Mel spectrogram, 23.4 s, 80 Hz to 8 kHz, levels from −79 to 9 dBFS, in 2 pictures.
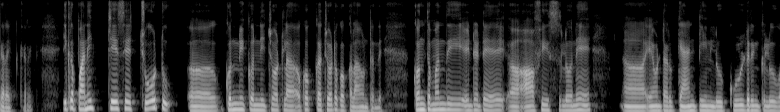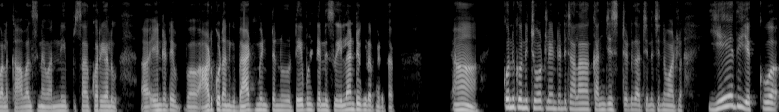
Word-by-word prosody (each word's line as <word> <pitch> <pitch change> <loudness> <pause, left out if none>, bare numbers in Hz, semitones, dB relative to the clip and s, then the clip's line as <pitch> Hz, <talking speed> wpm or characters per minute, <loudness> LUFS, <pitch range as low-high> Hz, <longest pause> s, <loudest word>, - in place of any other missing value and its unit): Correct 105 -2 -2
correct. - - -14 0.4
ఇక 195 - +3
పని 170 +4 +6 0.3
చేసే 180 0 +5 0.2
చోటు 195 +4 +3 0.4
ఆహ్, 115 -1 +3 0.2
కొన్ని, 155 +1 +4
కొన్ని 135 -2 +2
చోట్ల 140 -1 -1 0.2
ఒకొక్క 150 -1 -4
చోట 140 -1 +1
ఒకొక్కలా 125 -4 -1
ఉంటుంది. 100 -1 -5 0.5
కొంతమంది 150 0 +3 0.2
ఏంటంటే 135 +1 -1 0.4
ఆహ్, 115 0 +2 0.2
ఆఫీస్‌లోనే 130 +1 -1 0.7
ఆహ్, 115 0 +3
ఏమంటారు 120 0 +1
క్యాంటీన్‌లు, 120 0 +2 0.2
కూల్ 135 0 +2
డ్రింక్‌లు 125 -2 +1
వాళ్ళకి 115 0 -2
కావాల్సినవన్నీ 120 +1 -1 0.3
సౌకర్యాలు, 125 0 0 0.4
ఆహ్, 115 - 0
ఏంటంటే 135 0 0 0.2
వ్ - - 0 0.2
ఆడుకోవడానికి 135 -3 +2
బ్యాడ్మింటను, 135 -1 +1 0.2
టేబుల్ 140 +1 +1
టెన్నిసు 135 -2 0
ఇలాంటివి 150 +2 +3
కూడా 135 -1 -1
పెడతారు. 110 -2 -8 1.0
ఆ! - - +4 0.7
కొన్ని, 215 0 +6
కొన్ని 200 -1 +4
చోట్ల 195 -1 -1
ఏంటంటే 175 0 -5
చాలా 160 0 0 0.2
కంజెస్టెడ్‌గా 145 -1 -4
చిన్న 140 0 -6
చిన్న 140 0 -5
వాటిలో, 130 0 -5 0.6
ఏది 240 -1 +3
ఎక్కువ 170 +2 -3
135 Hz, 125 wpm, -19 LUFS, 120-150 Hz, 1.0 s, పని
